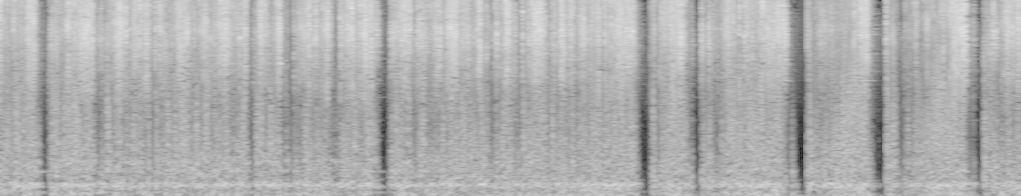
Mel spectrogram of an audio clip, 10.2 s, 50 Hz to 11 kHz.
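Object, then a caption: Metal mesh microphone grille. Long acrylic nails on both hands scratch the hollow metal mesh grille of a silver condenser microphone. The result is a dense, continuous, low-heavy rasp with a steady hum near 176 Hz, broken only by a few brief dropouts.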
